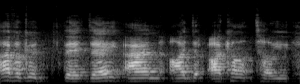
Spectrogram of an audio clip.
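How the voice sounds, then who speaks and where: Fairly slow male speech with noticeable noise behind it. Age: 60s. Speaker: vlogger. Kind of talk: casual monologue. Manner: halting.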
